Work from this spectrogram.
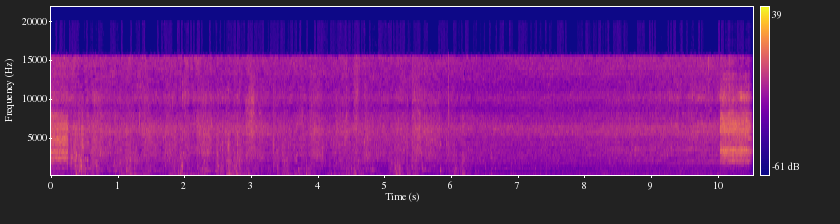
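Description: Kharkol leaves are washed under running water, a steady close hiss of flowing water that continues throughout with soft splashing and rustling, louder at the very start and end.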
